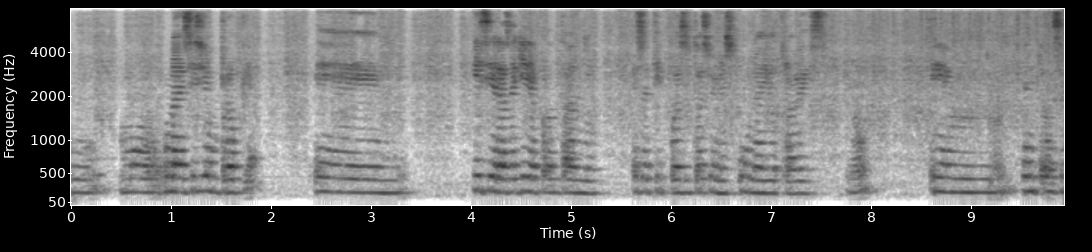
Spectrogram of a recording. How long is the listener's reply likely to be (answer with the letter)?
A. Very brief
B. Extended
A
